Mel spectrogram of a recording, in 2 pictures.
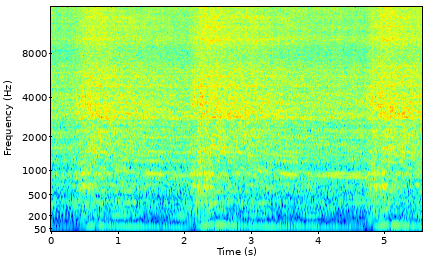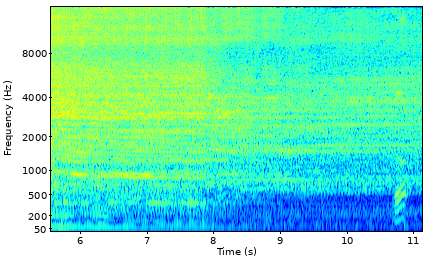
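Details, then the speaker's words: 1996 Honda Acty mini truck, 660cc 4WD, cold start: three quick throttle blips, then a smooth, slightly high idle that holds steady, high because it's cold and expected to drop once warm. Normal cold fast idle. "there's a cold start in couple little rivs it's riving a little high because it's cold once it warms up it'll idle down a little bit"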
